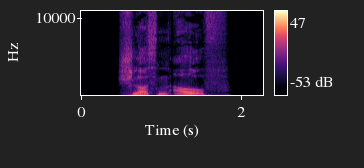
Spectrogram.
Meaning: first/third-person plural preterite of aufschließen
- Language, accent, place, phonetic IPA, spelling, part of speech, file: German, Germany, Berlin, [ˌʃlɔsn̩ ˈaʊ̯f], schlossen auf, verb, De-schlossen auf.ogg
